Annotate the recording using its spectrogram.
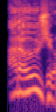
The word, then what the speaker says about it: Araujo: Did I get that right? – Yes, it's Araujo. – Araujo. Okay, I was close.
